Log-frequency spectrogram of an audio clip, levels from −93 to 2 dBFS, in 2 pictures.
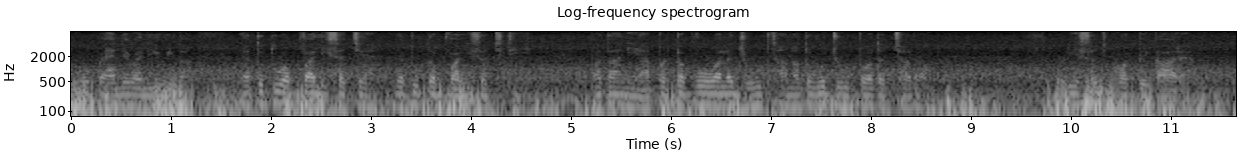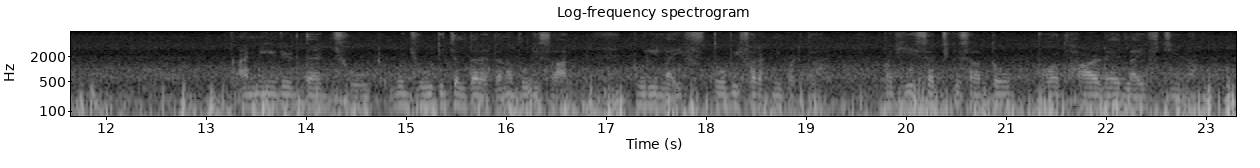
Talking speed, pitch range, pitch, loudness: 180 wpm, 105-125 Hz, 120 Hz, -40 LUFS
